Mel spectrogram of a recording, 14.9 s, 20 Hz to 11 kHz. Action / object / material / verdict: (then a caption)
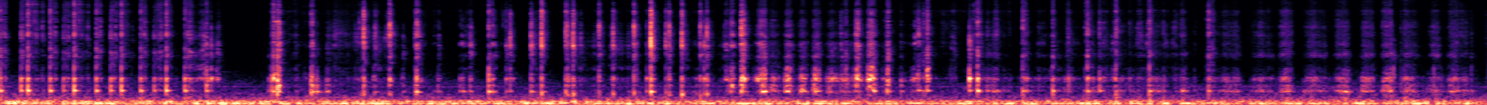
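scrape / ridged plastic screw lid of a small jar / plastic / none. A small clear plastic jar full of cotton pads has its ridged screw lid scratched and rubbed with the fingertips. The result is a steady run of dry, rasping scrapes over a low background hum, lasting about 15 seconds.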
